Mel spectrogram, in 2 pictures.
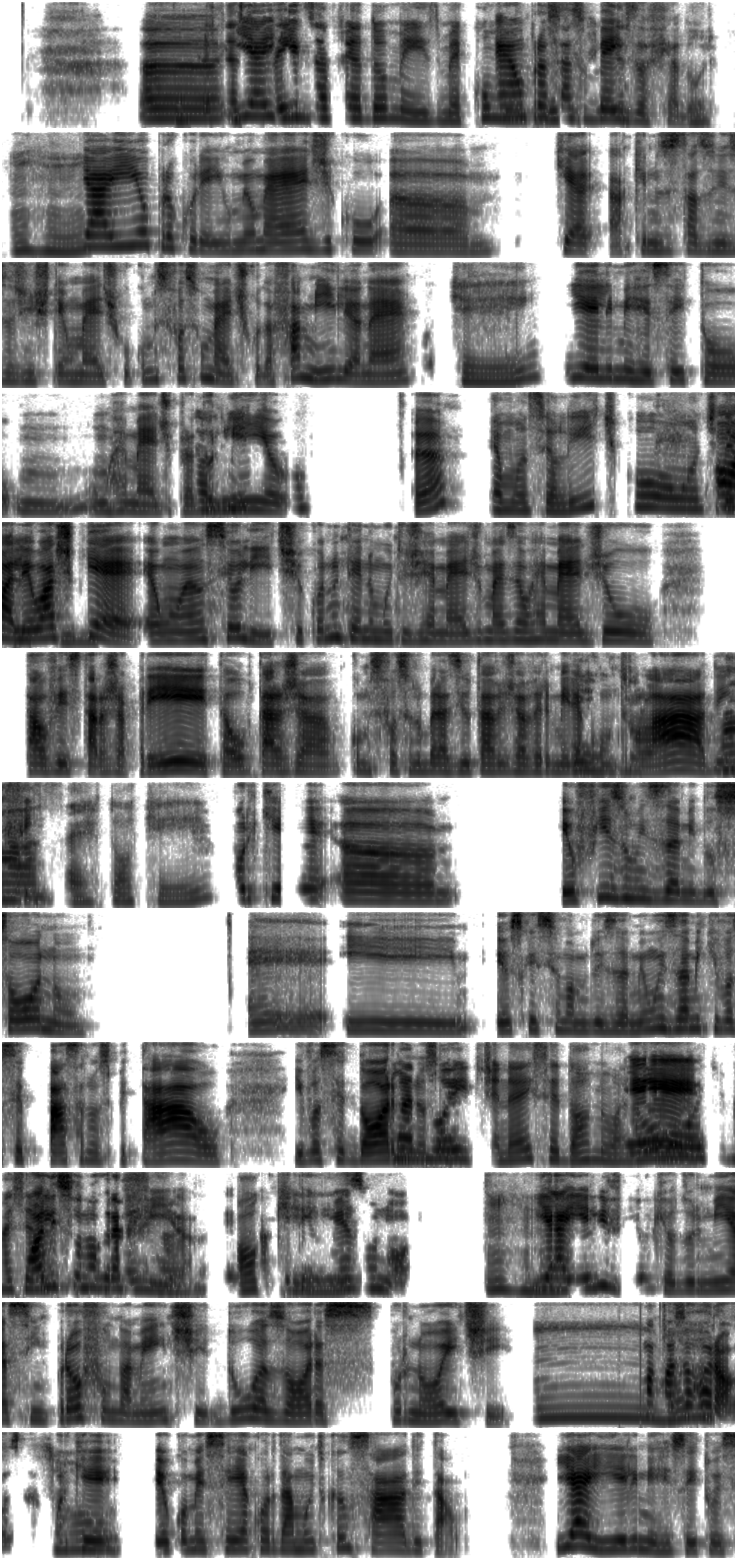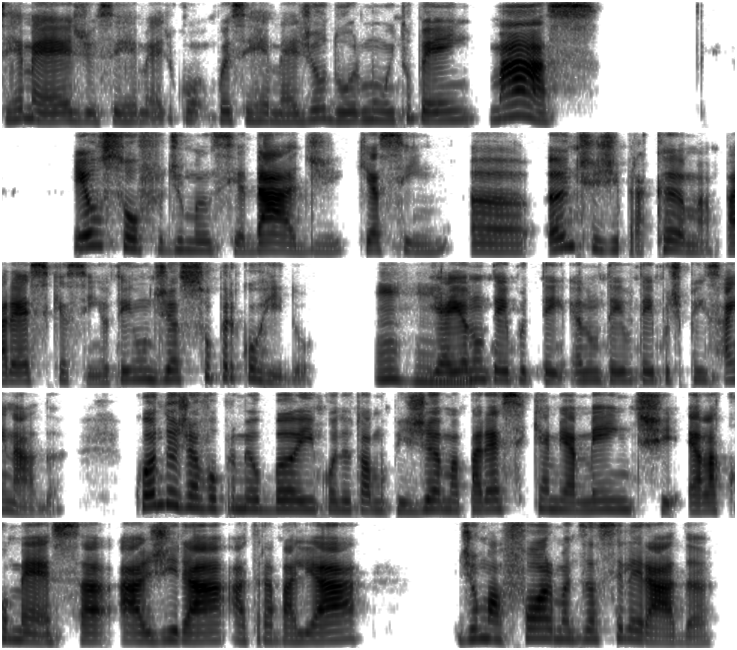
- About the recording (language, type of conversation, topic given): Portuguese, advice, Como posso reduzir a ansiedade antes de dormir?
- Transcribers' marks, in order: other background noise; unintelligible speech; tapping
